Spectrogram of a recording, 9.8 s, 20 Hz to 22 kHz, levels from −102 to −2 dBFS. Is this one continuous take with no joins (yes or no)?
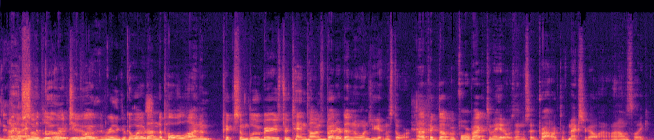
no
